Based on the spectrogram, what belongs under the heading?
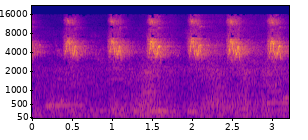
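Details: Steady house sparrow call: six short, high chirps spaced about one second apart, each a bright, slightly buzzy chip, with little else audible.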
